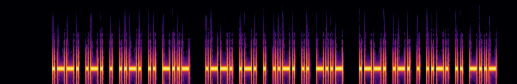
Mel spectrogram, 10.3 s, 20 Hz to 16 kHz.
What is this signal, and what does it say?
Morse code, heard as a keyed tone, about 25 wpm, 700 Hz. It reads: PREFIX PREFIX PREFIX
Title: Callsign Prefixes for Top 25 DXCC - Repeated 3x - 25wpm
